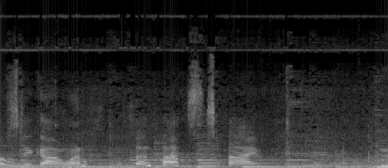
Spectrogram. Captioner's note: chuckling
